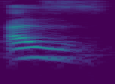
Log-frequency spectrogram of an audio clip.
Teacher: അസ് തേനീച്ചയുടെ മൂളുന്നത് പോലെയുള്ള സൗണ്ട് കൊടുക്കുക. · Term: സായുടെ സൗണ്ട്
